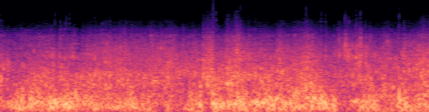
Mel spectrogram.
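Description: Strong gusty wind blows across open water near the Bhavanisagar reservoir, roaring and buffeting the microphone in loud, continuous surges with no speech.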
